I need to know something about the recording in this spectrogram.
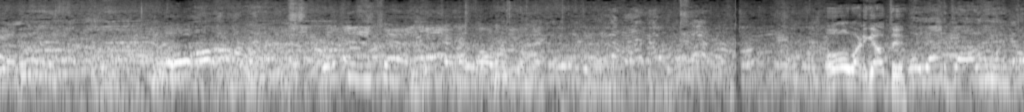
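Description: A large crowd of men shouts and yells outdoors at a distance.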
